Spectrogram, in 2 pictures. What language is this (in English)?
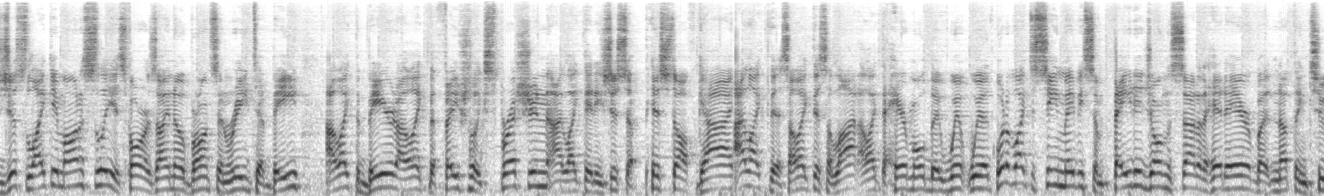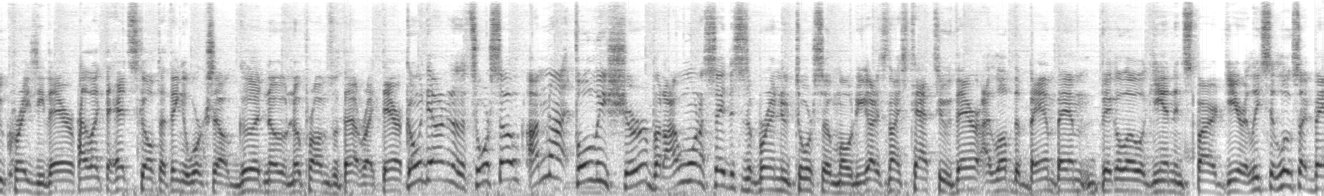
English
